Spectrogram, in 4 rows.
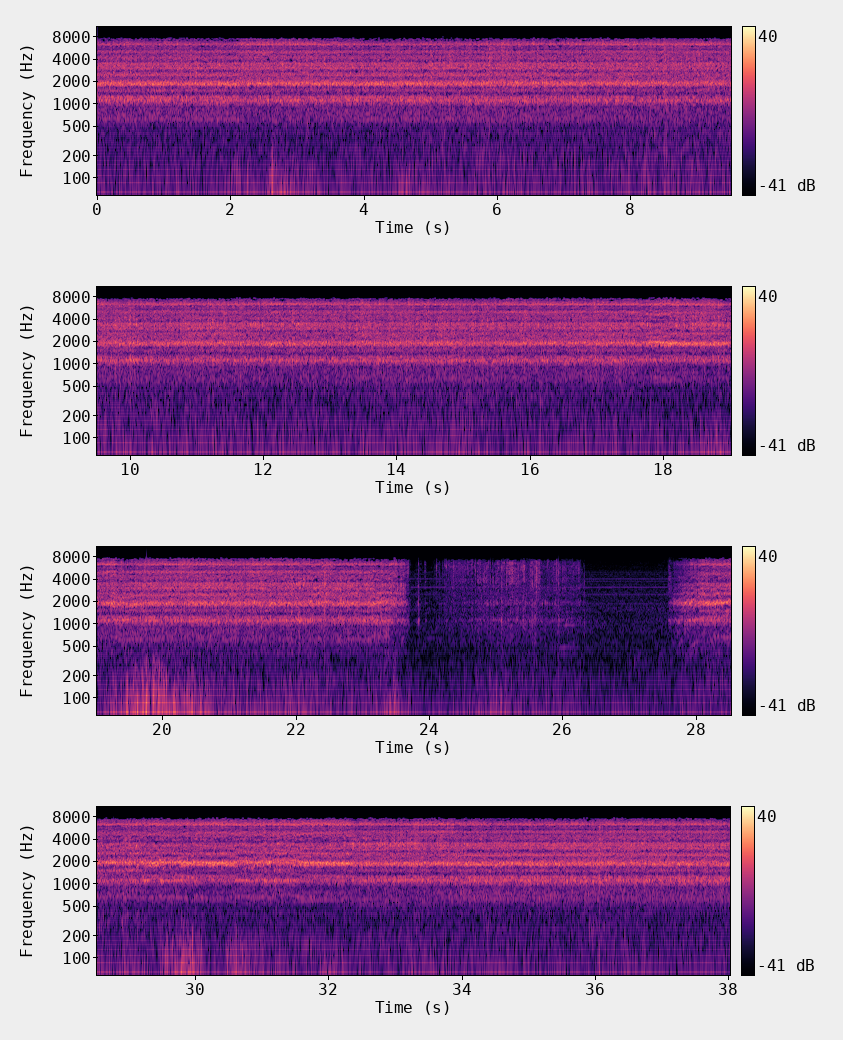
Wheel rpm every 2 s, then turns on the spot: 160, 160, 160, 160, 160, 160, 160, 160, 160, 160, 160, 130, 20, 10, 140, 160, 160, 160, 160.
24-26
